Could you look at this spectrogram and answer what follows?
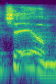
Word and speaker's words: Cham: are pronouncing it correctly you just say cham right yes jam all right that's how it's pronounced just think of champion in the first four letters of champion is cham not right arrogant but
